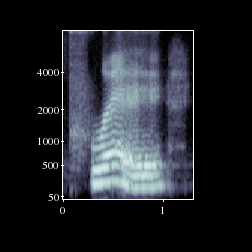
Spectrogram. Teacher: If the word, however, is pray, it might make the R harder, and that's because the lips are rounded. · Term: progressive assimilation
